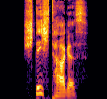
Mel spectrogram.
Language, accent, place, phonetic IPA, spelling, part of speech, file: German, Germany, Berlin, [ˈʃtɪçˌtaːɡəs], Stichtages, noun, De-Stichtages.ogg
- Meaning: genitive singular of Stichtag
